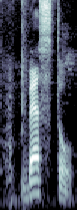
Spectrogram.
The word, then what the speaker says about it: ব্যস্ত: একারন্ত উচ্চারণ হয়ে থাকবে ব্যস্ত এখানে ব্যা এখানে এক কারন্ত উচ্চারণ হয়েছে ব এর সাথে জ ফলা যুক্ত হওয়ার কারণে ব্যর্থ এখানে ব্যা ব এর সাথে জ ফলা সংযুক্ত হওয়ার কারণে এখানে একারন্ত উচ্চারণ হয়েছে ব্যা ব্যস্ত এখানে ব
